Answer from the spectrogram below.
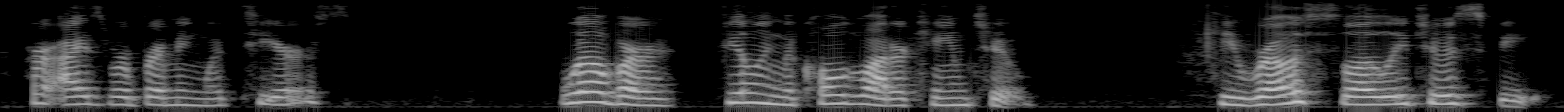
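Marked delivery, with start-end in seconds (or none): none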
